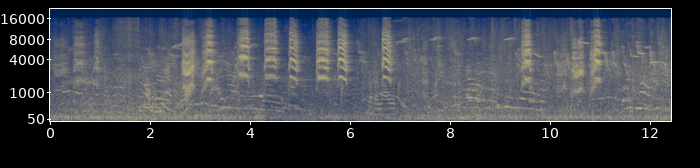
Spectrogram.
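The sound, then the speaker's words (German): A sun conure gives loud, harsh squawks in bursts, piercing shrieks repeating irregularly over a steady background murmur, with a cluster of rapid calls in the middle, in light rain. “Da hört man jetzt den Sonnensittich.”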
